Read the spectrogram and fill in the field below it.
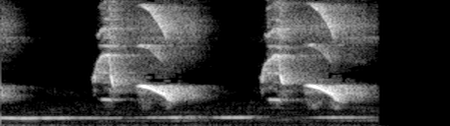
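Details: Singing nightingale: two rich bursts of song about a second apart, each a cluster of high whistled and buzzy notes with a bright descending slur, over a steady low hum throughout.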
